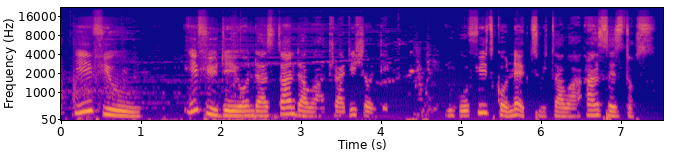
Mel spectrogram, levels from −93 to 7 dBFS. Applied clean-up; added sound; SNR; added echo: classical method spectral subtraction.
